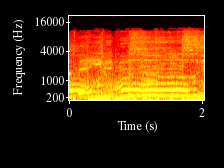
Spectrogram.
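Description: Music: a song with a held, gliding sung melody over a bass line.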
